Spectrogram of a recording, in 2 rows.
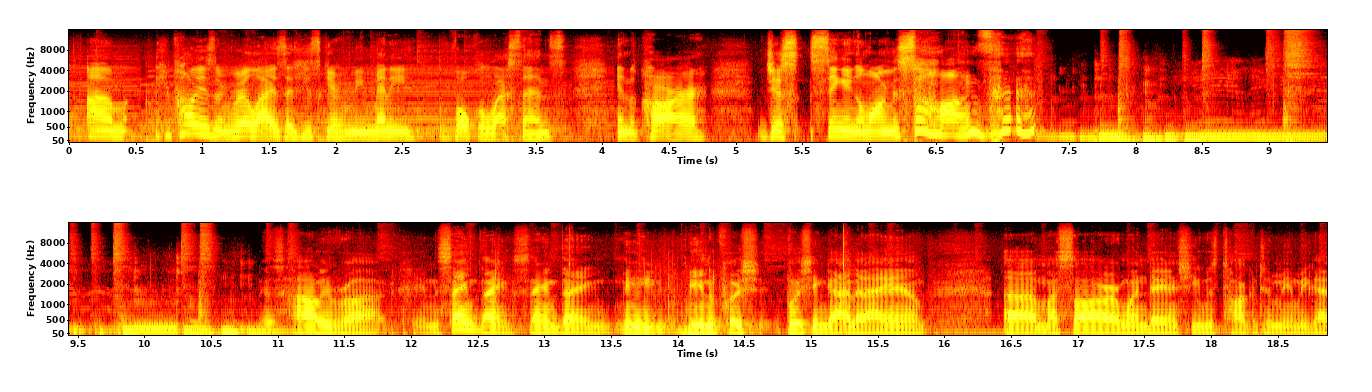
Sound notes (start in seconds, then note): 6.7 laughs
